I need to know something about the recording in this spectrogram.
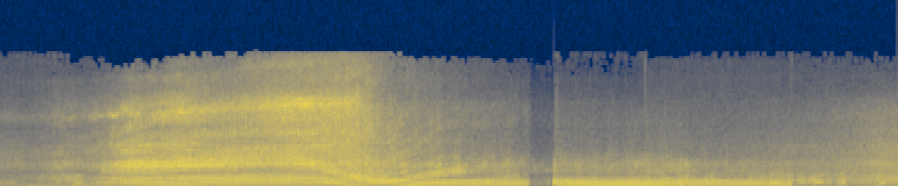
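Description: A racing car engine roars loudly as the car speeds past, its pitch dropping as it goes by.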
